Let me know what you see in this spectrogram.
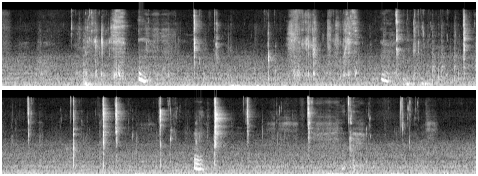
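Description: Close-miked biting and chewing of a corn on the cob: irregular crisp clicks of kernels being bitten off the cob and chewed, with wet mouth sounds. A few short falling voice sounds, like murmurs of enjoyment, come now and then.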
